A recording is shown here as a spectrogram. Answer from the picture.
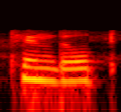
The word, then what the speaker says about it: Tindall: My first name is B-R-A-N-D-I. The last name is Tyndall, T-I-N-D-A-L-L.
